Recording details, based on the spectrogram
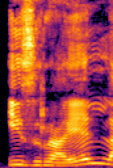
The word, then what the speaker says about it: Israel: Israel, esse L também é mais prolongado. Israel é um E fechado, a gente já viu sobre isso, né? Israel habla muy rápido. Mas a gente junta esse Israel habla muy rápido.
